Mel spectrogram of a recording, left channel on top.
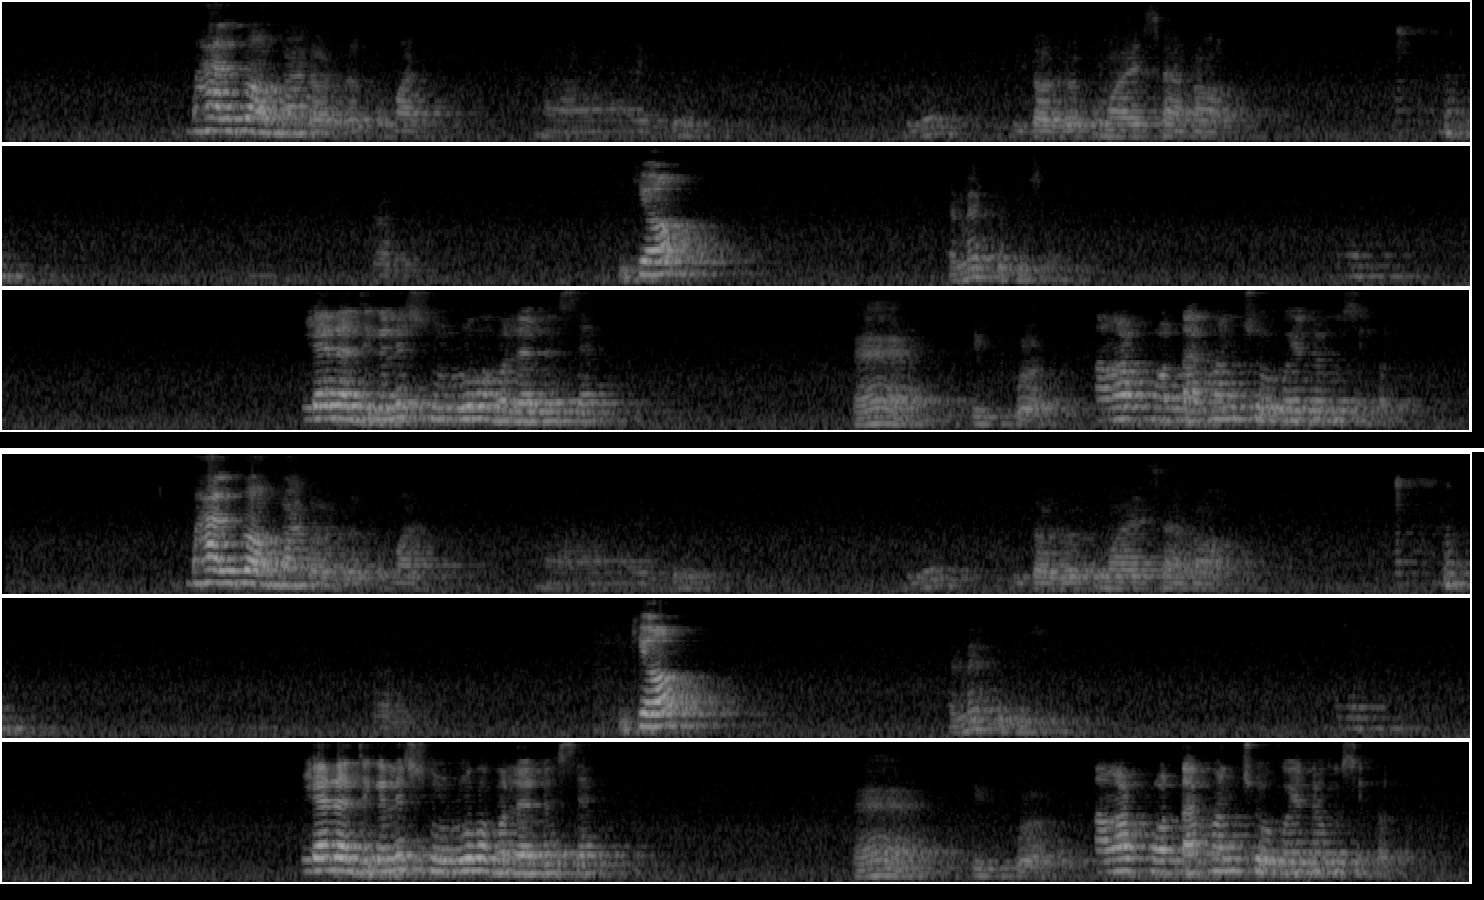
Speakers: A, on the right (about 85°); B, on the left (about 40°).
A: ভাল পাওঁ মই।
B: দৰ্জা তোমাৰ অ, এইটো দৰ্জাটো মাৰিচা ন?
A: উম।
B: উম' তাৰপিছত <unintelligible>
A: কিয়?
B: এনে সুধিছোঁ। <unintelligible>
A: অ, ইয়াত আজিকালি চুৰো হ'বলে লৈছে।
B: হে কি কোৱা?
A: আমাৰ পটা খন চোৰ কৰি লৈ গুচি গ'ল।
